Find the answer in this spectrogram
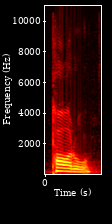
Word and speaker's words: thorough: Pronunciation है वो है थॉरो। क्या है? थॉरो। यहाँ पर प्रोनाउंसिएशन है थॉरो। और यहाँ पर THOROUGH, थॉरो। यहाँ पर औ करके प्रोनाउंस कर रहे हैं OUGH को, औ करके इसका प्रोनाउंसिएशन हो रहा है, औ करके।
